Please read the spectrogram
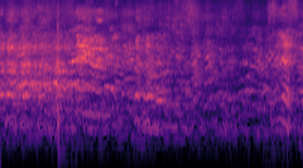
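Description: Overlapping, indistinct chatter of several people talking at once in a room, with no clear words.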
